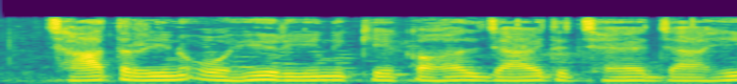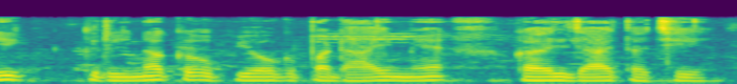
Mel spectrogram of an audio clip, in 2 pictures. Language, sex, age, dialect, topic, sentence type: Maithili, male, 51-55, Southern/Standard, banking, statement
